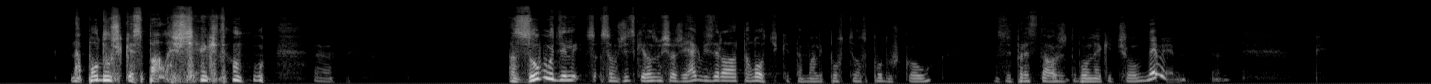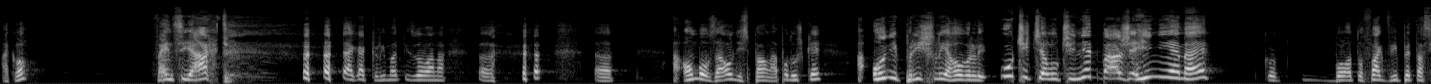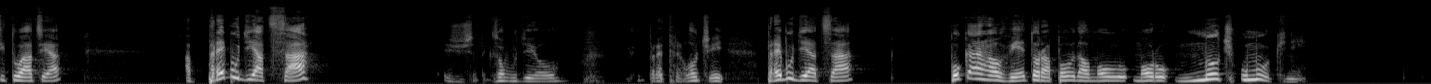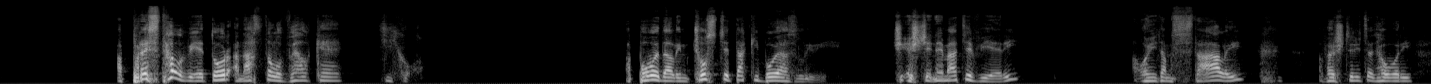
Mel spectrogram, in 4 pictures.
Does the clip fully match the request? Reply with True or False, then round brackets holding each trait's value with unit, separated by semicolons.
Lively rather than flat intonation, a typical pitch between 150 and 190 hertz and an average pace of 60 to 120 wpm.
True (5.7 semitones; 185 Hz; 110 wpm)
